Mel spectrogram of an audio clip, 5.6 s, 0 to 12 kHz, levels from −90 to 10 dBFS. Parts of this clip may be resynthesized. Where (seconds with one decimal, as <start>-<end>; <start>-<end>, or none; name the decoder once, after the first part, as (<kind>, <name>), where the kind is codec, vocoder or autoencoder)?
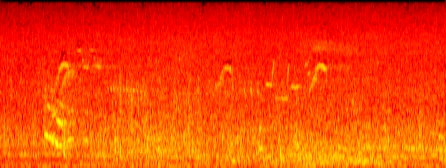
1.0-3.0 (vocoder, BigVGAN v2)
